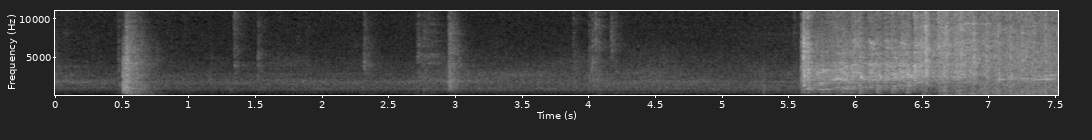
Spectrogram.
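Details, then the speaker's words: Crashed BMW E36 with old straight-pipe exhaust, at start-up: engine fires into a loud, raspy, hissing roar; hole in the exhaust causing a leak, which the owner thinks he has located and plans to patch. "so I'm gonna start the car chase in hear how it sounds criminy you're gonna hear the hole in the exhaust I think I know where it is"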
